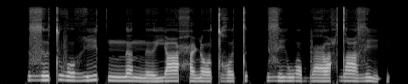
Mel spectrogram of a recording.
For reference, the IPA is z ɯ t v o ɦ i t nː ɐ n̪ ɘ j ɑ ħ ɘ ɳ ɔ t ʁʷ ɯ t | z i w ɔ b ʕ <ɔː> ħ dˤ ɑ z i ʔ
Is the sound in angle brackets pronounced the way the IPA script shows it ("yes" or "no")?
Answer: no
